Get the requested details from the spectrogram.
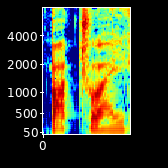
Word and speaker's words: Batshuayi: Oder wie spricht man ihn aus? Batshuayi, genau, von Michi Batshuayi.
